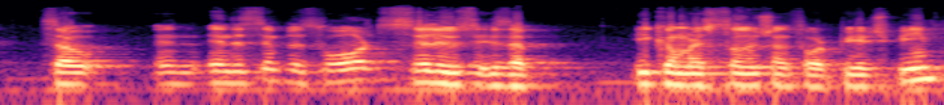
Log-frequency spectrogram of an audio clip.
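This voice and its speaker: With a Polish accent, a man speaks at a moderate pace and a medium pitch. His pitch variation is ordinary, and there is audible room echo. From Poland, Łódź. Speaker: software developer. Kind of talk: conference talk. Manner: hesitant with fillers.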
